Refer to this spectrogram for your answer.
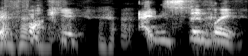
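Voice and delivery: usual speaking voice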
